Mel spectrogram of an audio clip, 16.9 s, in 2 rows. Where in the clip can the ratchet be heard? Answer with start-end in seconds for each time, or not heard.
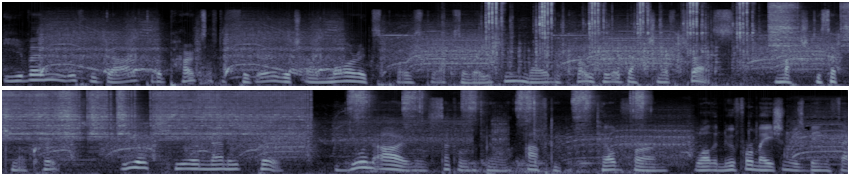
4.3-15.0.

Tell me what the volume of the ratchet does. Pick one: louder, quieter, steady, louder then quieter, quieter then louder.
quieter.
